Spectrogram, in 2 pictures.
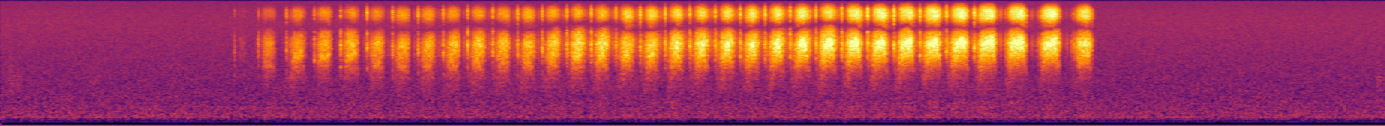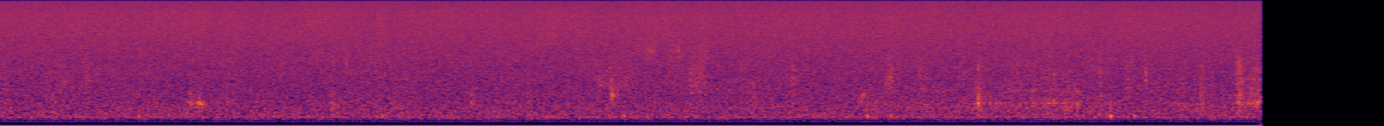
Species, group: Chorthippus mollis, Orthoptera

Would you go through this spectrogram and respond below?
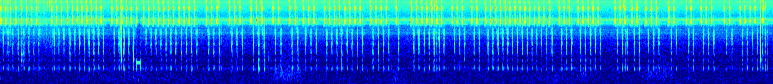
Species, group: Decticus albifrons, Orthoptera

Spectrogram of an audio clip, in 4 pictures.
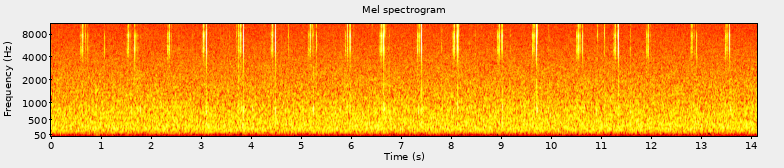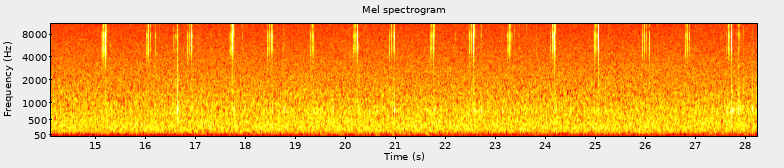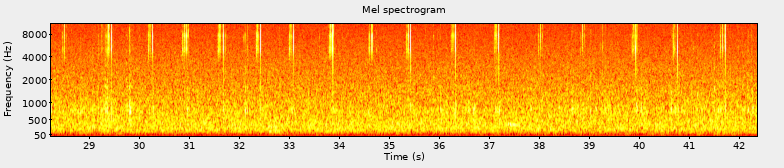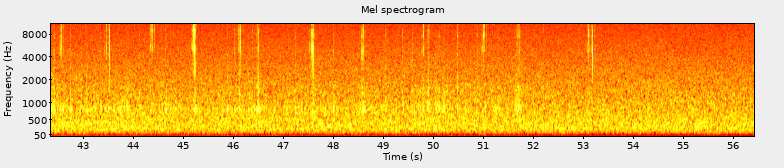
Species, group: Ctenodecticus major, Orthoptera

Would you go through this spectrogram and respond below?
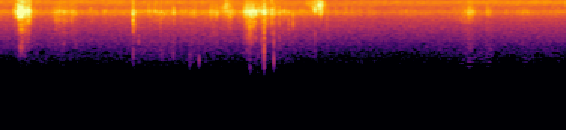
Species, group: Poecilimon nonveilleri, Orthoptera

